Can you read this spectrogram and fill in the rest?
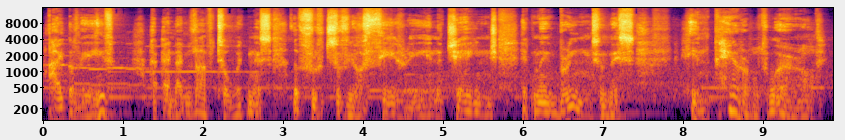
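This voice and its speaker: An actor voicing a courtly, scheming male noble host in a game cutscene, unctuous and flattering, chuckling often. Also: very deep voice, takes it slowly. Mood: probing. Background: game score music.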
